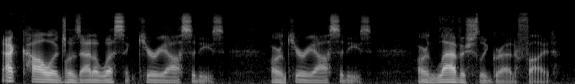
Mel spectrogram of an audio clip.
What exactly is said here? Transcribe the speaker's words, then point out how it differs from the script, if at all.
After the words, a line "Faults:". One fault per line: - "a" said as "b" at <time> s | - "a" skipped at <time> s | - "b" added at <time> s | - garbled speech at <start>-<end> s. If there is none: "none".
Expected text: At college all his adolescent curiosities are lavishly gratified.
At college his adolescent curiosities are curiosities are lavishly gratified.
Faults:
- "all" skipped at 0.7 s
- "curiosities are" added at 2.9 s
